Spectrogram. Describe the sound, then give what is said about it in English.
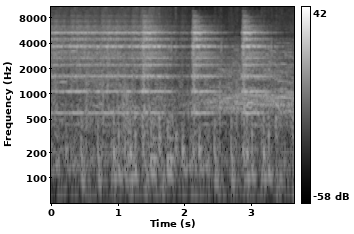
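A loud, steady electric bell, the third bell, rings continuously with a bright, buzzing metallic tone, with a few brief bursts of louder clatter over it and no voices. “And oh, there's third bell.”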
